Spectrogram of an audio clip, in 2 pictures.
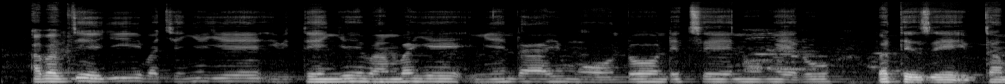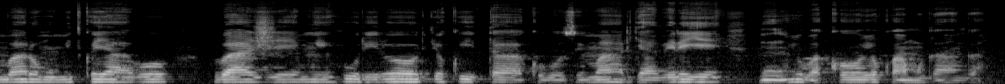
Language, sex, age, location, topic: Kinyarwanda, male, 25-35, Kigali, health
